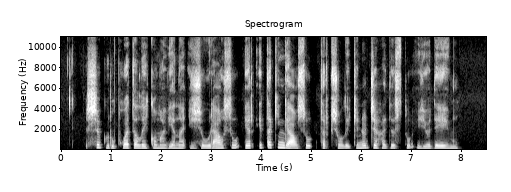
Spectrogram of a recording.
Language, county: Lithuanian, Vilnius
